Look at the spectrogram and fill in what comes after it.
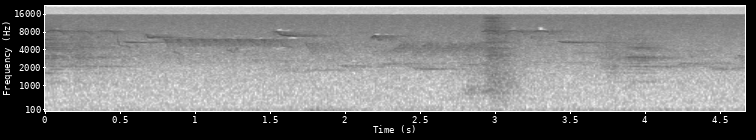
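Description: Faint birdsong: thin high whistled notes, some held for about a second and some short glides, over a quiet steady low hum.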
